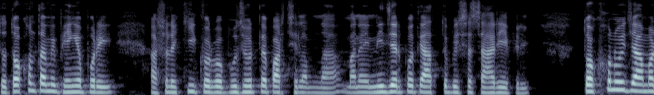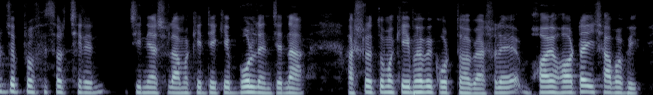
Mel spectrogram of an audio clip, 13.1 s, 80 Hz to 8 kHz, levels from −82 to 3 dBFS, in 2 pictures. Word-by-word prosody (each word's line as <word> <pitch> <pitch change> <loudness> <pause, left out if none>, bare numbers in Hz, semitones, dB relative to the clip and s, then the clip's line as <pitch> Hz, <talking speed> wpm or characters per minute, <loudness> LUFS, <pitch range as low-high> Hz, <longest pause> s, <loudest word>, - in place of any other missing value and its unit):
তো - - -1
তখন 195 +4 +2
তো - - +3
আমি 205 - +2
ভেঙে 180 0 +3
পড়ি। 175 -2 +2 0.5
আসলে 175 +3 -2
কি 200 - -1
করব 175 -1 +3
বুঝে 180 0 +1
উঠতে 185 +1 +1
পারছিলাম 170 -1 -1
না। 155 - -4 0.2
মানে 165 +1 -2 0.2
নিজের 185 +1 +5
প্রতি 190 0 0
আত্মবিশ্বাসটা 170 -1 -5
হারিয়ে 160 -1 -1
ফেলি। 145 0 -10 0.6
তখন 200 +6 +5
ওইযে 230 -3 +3
আমার 205 0 +2
যে - - +5
প্রফেসর 180 0 -3
ছিলেন। 160 -2 -4 0.4
যিনি 165 -2 -3
আসলে 160 +1 -4
আমাকে 155 +1 -5
ডেকে 160 0 -1
বললেন 170 -3 +4
যে 155 - 0
না 145 - +2 0.5
আসলে 175 +4 0
তোমাকে 175 0 0
এভাবে 175 +1 +4
করতে 165 0 -1
হবে। 145 -1 0
আসলে 160 +3 -3 0.3
ভয় 170 0 +4
হওয়াটাই 170 +2 +3
স্বাভাবিক। 160 -3 -1
170 Hz, 190 wpm, -24 LUFS, 165-180 Hz, 0.6 s, নিজের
